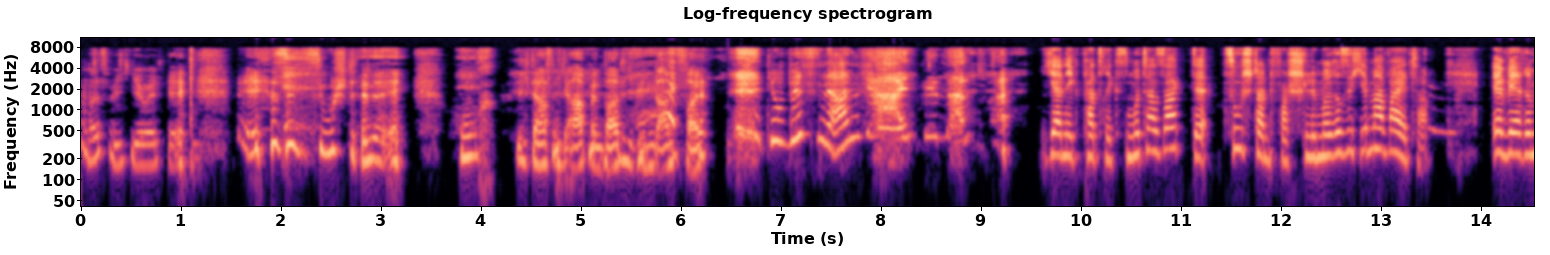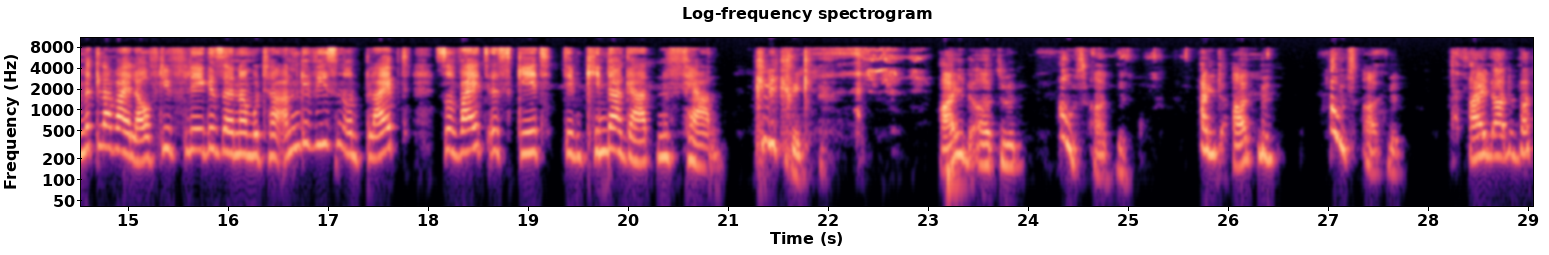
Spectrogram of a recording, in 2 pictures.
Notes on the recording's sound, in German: Die Audioqualität ist diesmal etwas schlechter. Wir haben schon mit dem Mikro geschimpft und es gelobt Besserung.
